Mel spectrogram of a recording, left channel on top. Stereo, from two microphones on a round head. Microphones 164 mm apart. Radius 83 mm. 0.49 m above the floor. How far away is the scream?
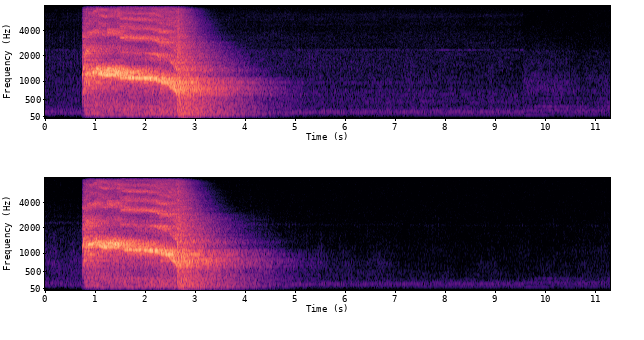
About 0.8 m.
